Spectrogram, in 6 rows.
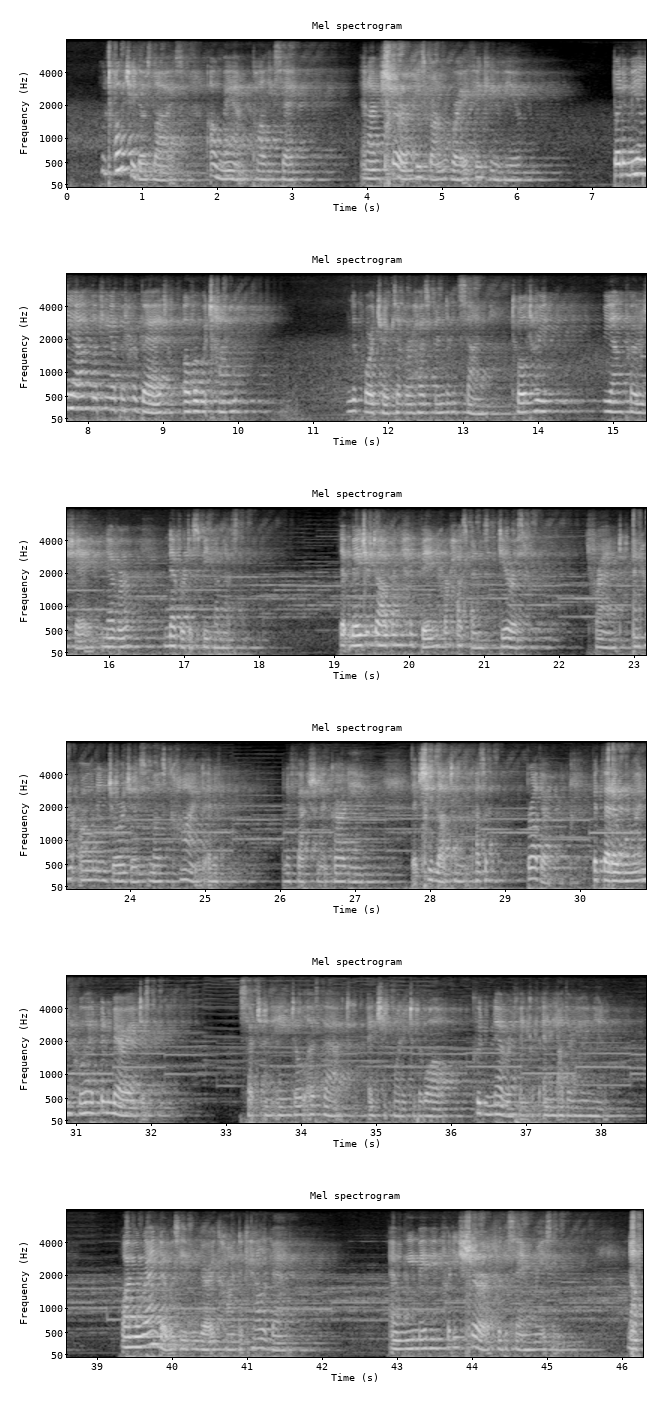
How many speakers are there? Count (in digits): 1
